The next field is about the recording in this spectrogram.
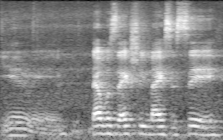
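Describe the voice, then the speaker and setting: A woman's voice: low-pitched, expressive, quick pace, reverberant, crowd noise. A woman co-hosting a reaction show, jumping in eagerly during a casual group chat.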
